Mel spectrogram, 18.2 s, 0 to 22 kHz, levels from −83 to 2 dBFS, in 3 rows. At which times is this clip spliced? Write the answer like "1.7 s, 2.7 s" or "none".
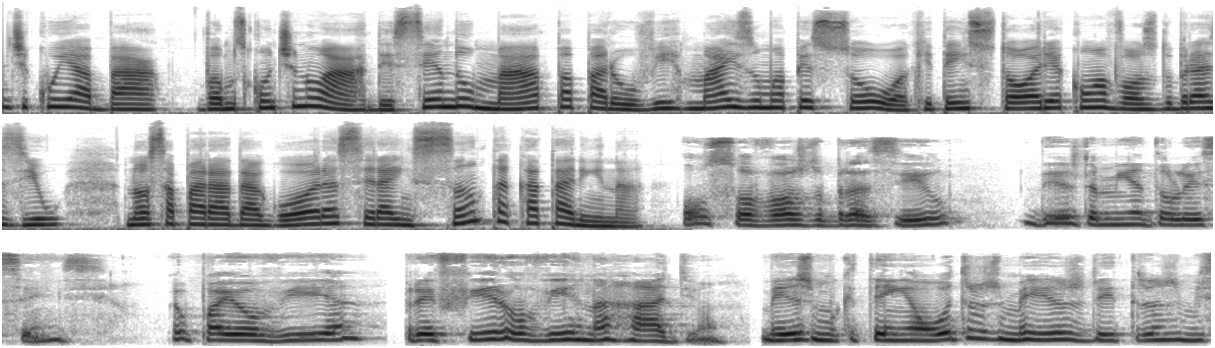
9.4 s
